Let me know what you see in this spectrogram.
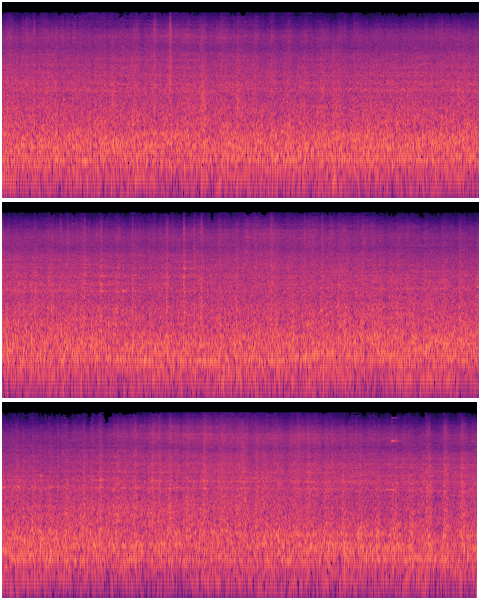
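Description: Freight train of flatcars rolling steadily past close by: a loud, continuous rumble and clatter of steel wheels on the rails that holds steady throughout.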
